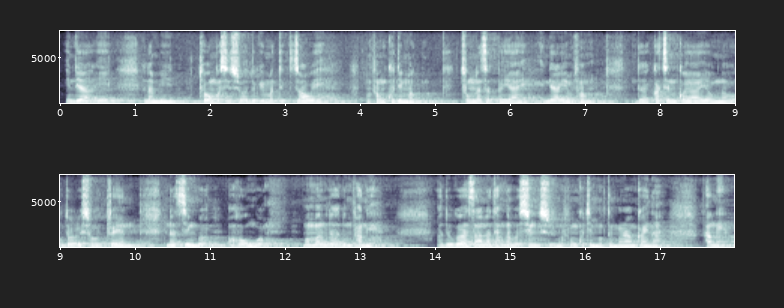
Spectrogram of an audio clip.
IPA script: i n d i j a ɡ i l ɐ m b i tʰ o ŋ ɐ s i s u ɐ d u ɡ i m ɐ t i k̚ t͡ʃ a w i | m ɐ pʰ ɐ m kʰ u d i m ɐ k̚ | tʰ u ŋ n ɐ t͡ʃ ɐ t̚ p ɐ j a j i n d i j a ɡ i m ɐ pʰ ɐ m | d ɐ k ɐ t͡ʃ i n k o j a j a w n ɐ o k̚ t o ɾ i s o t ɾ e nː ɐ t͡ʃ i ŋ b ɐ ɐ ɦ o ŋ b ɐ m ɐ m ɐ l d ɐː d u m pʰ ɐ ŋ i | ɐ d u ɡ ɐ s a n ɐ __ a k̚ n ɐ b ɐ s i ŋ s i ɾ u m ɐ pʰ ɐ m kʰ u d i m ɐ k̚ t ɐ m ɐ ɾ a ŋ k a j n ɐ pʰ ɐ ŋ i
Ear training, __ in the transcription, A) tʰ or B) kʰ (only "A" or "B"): A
